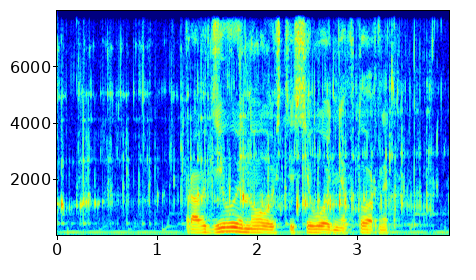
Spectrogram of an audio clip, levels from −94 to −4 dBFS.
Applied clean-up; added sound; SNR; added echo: none; Liquid; 9 dB; none.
